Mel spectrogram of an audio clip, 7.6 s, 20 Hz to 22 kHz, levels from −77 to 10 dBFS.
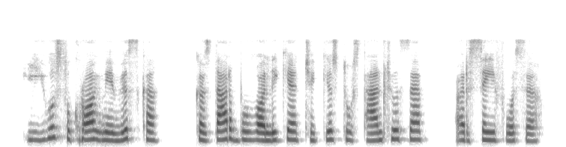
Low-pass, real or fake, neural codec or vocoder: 7.2 kHz; fake; codec, 16 kHz, 1.1 kbps, Voila-Tokenizer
